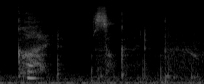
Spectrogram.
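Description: A woman's voice saying one soft word, followed about a second later by a short breath-like hiss, then low room tone.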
